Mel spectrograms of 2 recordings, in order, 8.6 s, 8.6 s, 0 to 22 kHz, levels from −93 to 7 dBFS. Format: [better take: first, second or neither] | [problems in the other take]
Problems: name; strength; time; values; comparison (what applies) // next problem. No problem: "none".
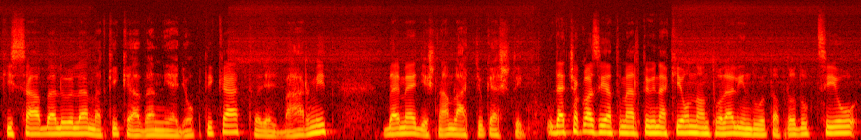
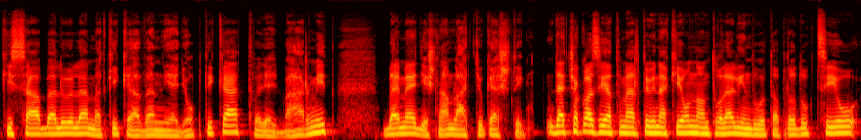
second | hiss; noticeable; throughout; 20 dB below the speech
